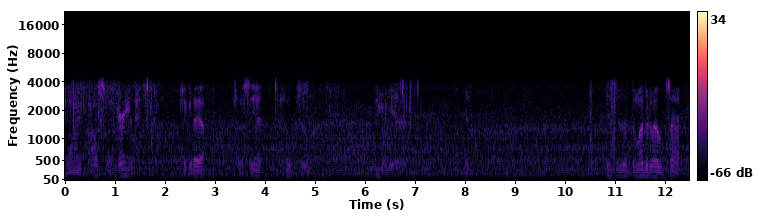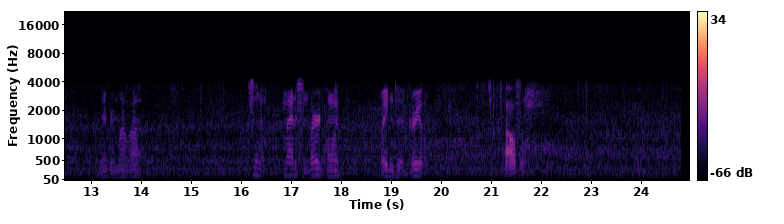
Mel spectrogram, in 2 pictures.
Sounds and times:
Speech: 0.0 - 1.5, 2.3 - 5.0, 6.2 - 6.8, 10.8 - 12.3, 13.2 - 14.1, 16.2 - 18.0, 18.8 - 19.7, 21.3 - 21.9.

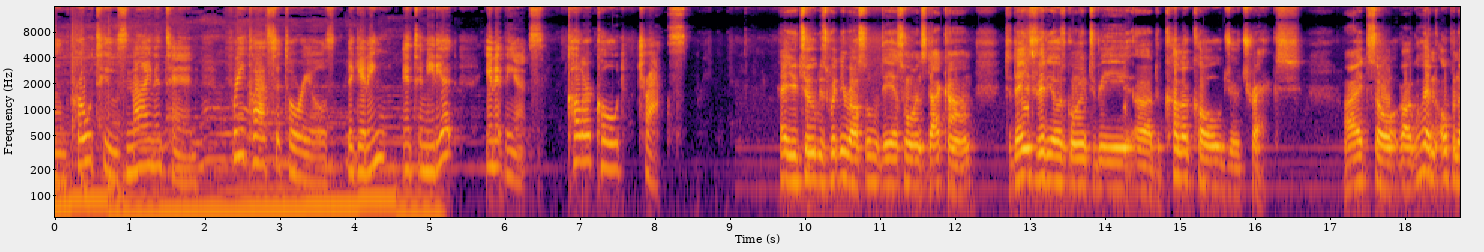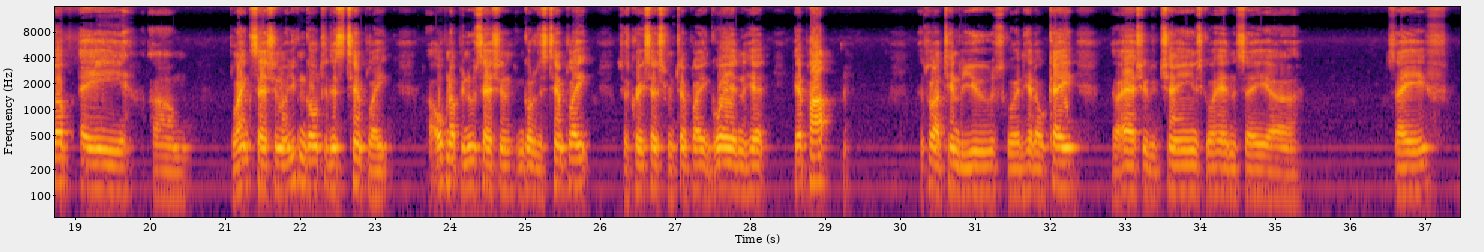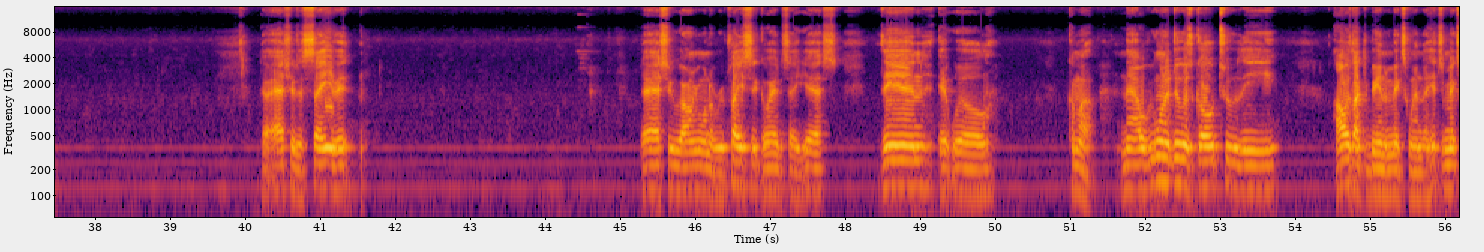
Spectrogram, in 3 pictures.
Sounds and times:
Speech: 0.0 - 8.5, 9.7 - 29.4, 30.3 - 35.4, 36.5 - 37.4, 40.2 - 41.7, 45.3 - 50.1, 51.0 - 53.8, 54.5 - 56.1.

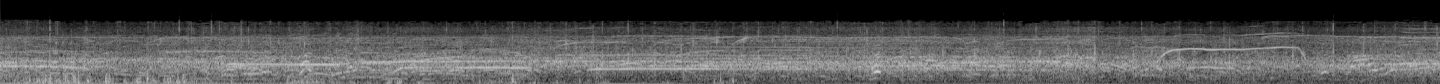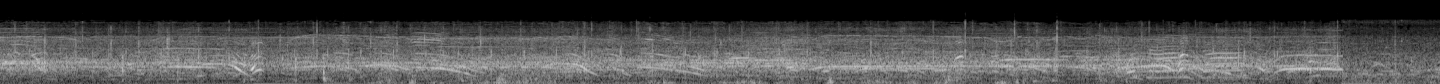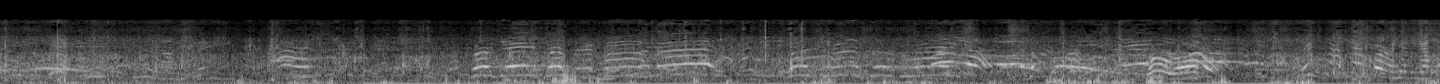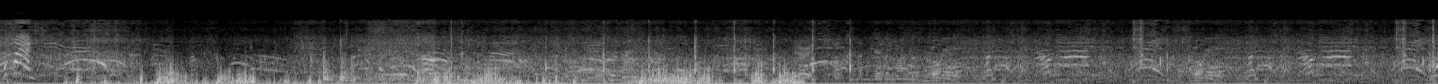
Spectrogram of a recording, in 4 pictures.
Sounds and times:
Rowboat, canoe, kayak: 0.0 - 57.5
Wind: 0.0 - 57.5.

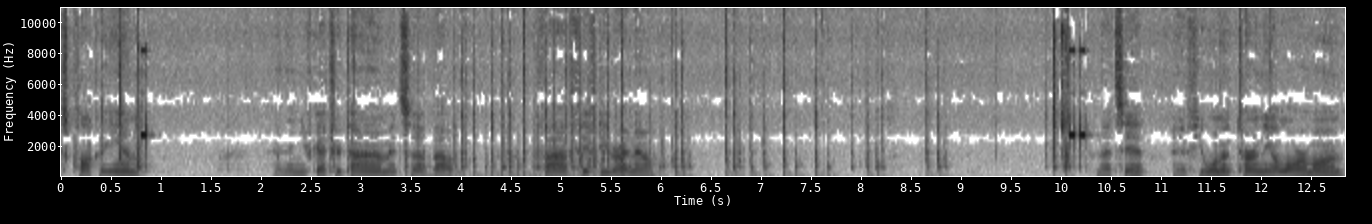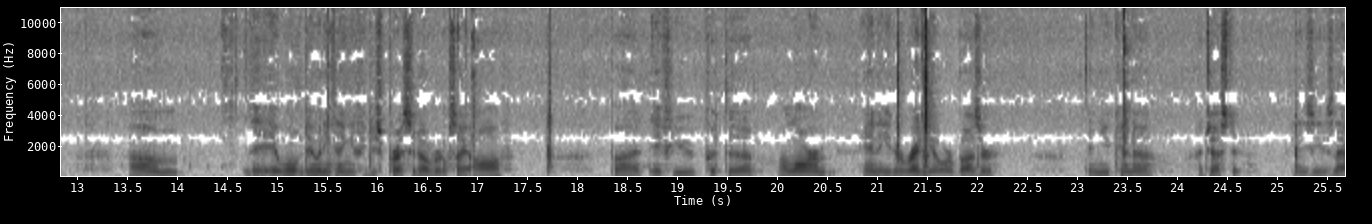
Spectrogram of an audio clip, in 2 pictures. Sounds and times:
Speech: 0.0 - 0.8, 2.1 - 4.0, 4.8 - 6.0, 10.3 - 12.9, 13.5 - 17.4, 18.3 - 22.3, 23.1 - 25.6.

